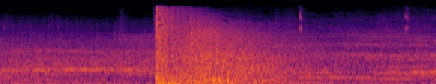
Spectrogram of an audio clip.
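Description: A gunshot bangs loudly and echoes away.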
